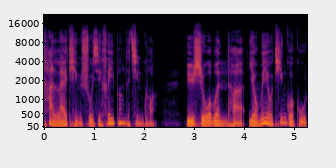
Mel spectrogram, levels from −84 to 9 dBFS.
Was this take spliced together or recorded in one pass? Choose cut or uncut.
uncut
